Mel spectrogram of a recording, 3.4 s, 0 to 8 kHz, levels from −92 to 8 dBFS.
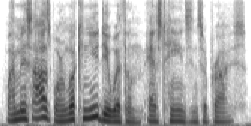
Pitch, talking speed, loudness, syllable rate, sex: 140 Hz, 235 wpm, -17 LUFS, 6.7 syllables/s, male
